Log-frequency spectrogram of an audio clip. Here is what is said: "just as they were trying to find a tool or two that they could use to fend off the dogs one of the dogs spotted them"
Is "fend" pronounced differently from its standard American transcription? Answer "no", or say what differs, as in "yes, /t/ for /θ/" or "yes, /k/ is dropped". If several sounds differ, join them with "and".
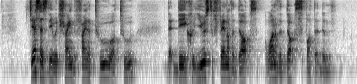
yes, /d/ is dropped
